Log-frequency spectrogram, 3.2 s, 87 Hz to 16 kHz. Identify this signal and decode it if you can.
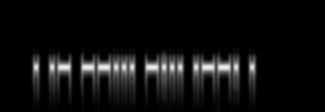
Morse code, heard as a keyed tone, about 30 wpm, 700 Hz. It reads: EA7BPE
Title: DXCC-100 Call Signs - 6 Characters - 30wpm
